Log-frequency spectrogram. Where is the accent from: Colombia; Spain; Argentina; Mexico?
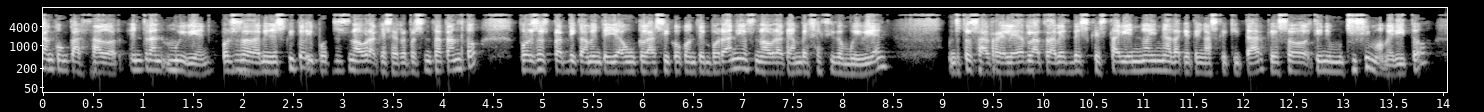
Spain; Getxo, Basque Country; Sé que van a Getxo porque yo soy de Getxo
